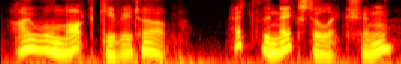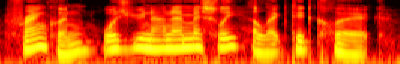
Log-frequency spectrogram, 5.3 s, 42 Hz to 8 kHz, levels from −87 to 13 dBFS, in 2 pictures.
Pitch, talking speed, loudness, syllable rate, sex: 135 Hz, 170 wpm, -19 LUFS, 4.9 syllables/s, male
